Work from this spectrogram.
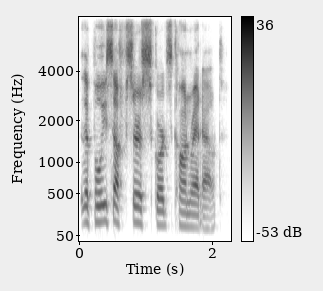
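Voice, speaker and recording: A man reads the stage directions aloud at a table read, in a plain and steady voice. The recording is muffled and lo-fi. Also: on the high side, brisk. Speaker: narrator reading stage directions.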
